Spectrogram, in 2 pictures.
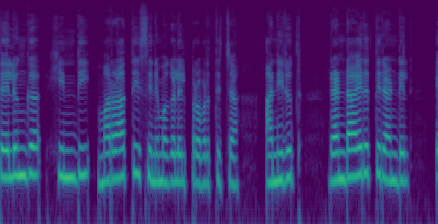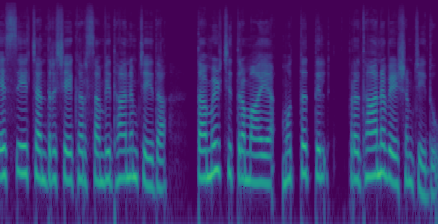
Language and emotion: Malayalam, neutral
